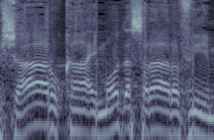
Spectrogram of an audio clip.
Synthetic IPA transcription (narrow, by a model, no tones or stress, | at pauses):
ʃaːɾukʰãːimoːd̪ɐsɐɾaːɾɐvĩːm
